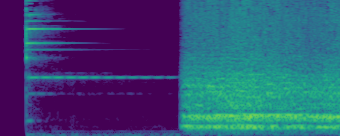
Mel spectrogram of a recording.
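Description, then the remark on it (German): A bright chime rings and fades, then a dense, steady swarm of bees starts buzzing, loud, droning continuously like the inside of a busy hive. “In der Unternehmens-IT geht es zu wie im Bienenstock.”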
